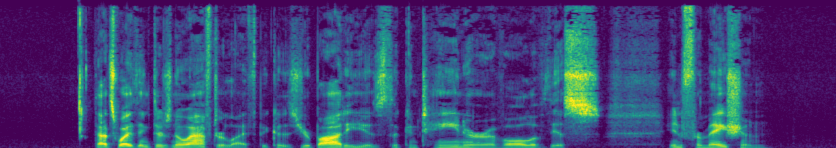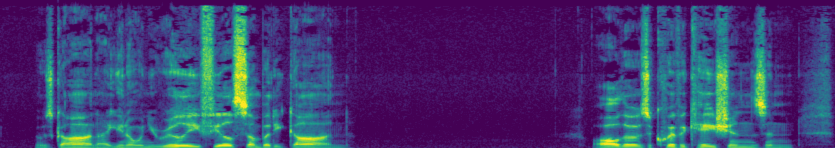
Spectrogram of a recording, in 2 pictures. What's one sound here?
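A man talks close to the microphone in a calm, low voice, with pauses.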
